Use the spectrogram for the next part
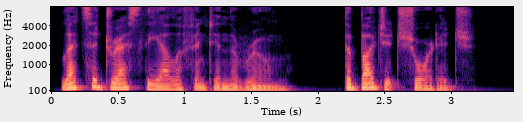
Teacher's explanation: Stress elephant naturally to highlight the issue.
